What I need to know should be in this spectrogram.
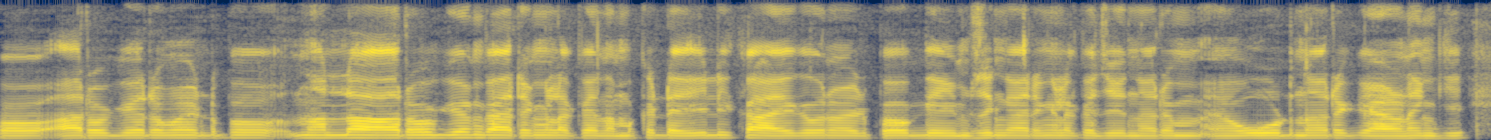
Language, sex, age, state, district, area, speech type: Malayalam, male, 30-45, Kerala, Kozhikode, urban, spontaneous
